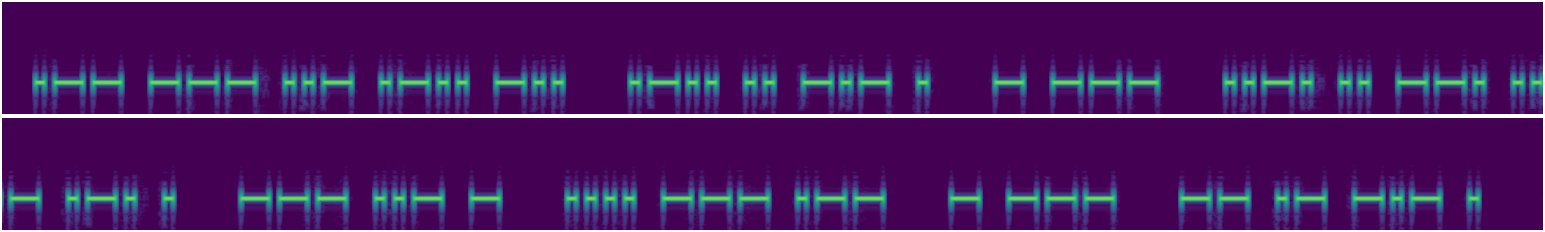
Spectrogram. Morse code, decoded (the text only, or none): WOULD LIKE TO FIGURE OUT HOW TO MAKE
